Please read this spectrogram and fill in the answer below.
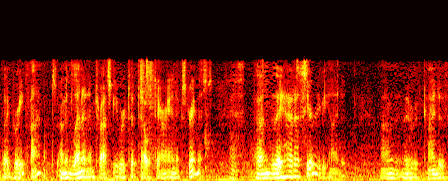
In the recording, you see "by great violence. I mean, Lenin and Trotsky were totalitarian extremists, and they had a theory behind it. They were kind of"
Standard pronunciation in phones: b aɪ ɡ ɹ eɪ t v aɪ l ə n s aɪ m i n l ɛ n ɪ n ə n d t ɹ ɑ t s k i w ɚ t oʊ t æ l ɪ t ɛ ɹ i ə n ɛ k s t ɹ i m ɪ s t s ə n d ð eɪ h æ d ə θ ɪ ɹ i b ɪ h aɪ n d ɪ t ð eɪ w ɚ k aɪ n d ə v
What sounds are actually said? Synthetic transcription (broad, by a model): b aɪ ɡ ɹ eɪ t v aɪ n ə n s aɪ m i n l ɛ n ɪ n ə n t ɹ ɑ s k i w ɚ t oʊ t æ l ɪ t ɛ ɹ i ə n ɛ k s t ɹ i m ɪ s t s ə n ð eɪ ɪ d ə θ ɪ ɹ i b ɪ h aɪ n d ɪ t ð eɪ w ɚ k aɪ n d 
